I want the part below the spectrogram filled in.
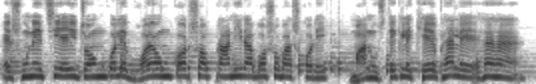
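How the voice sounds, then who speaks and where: A man's voice: high voice, fairly even intonation, normal speed. A man voicing a concerned villager who gives cautions in a cartoon fairy tale. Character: concerned villager warning a youngster in the forest. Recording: music bed, plucked strings.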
